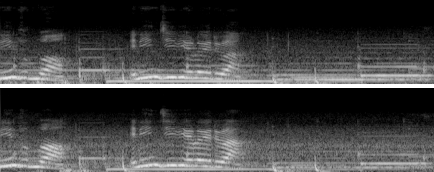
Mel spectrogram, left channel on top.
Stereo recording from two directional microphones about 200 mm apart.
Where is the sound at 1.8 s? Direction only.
50° left (ahead or behind).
